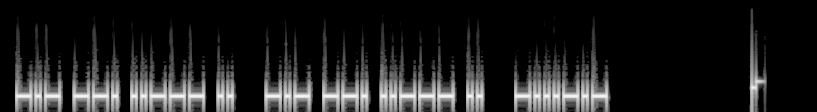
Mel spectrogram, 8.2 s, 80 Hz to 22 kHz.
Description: Morse code, heard as a keyed tone, about 25 wpm, 690 Hz. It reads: KG2I KG2I <BK>
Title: SOTA QSO Practice 25wpm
